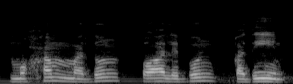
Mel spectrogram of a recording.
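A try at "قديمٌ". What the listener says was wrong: دیکھیں آخری دیکھیں قدیمن بولیے.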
